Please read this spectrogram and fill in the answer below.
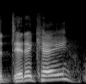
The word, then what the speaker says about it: Didache: So I'm not going to pronounce this right, but in case you're trying to Google it, it's the Didache, right? It's one of the earliest Christian documents we have. D-I-D-A-C-H-E. That's not how it's pronounced, but that will sound a little better.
